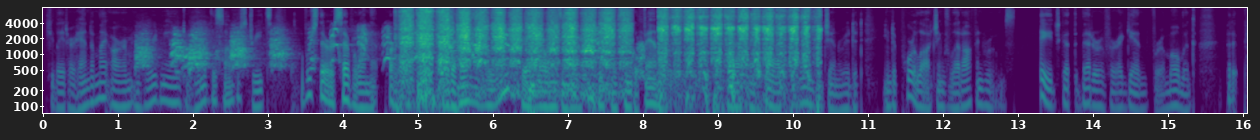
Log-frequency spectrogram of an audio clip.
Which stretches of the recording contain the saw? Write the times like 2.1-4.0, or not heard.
4.7-10.4.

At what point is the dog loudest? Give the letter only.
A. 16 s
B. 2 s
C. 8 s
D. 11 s
B.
